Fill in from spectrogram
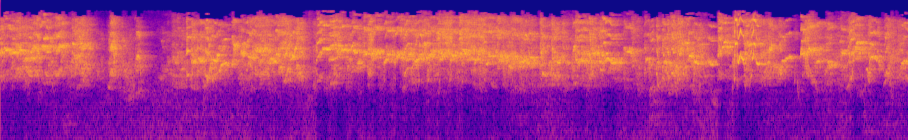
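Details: Pet African lovebirds amid their toys produce a dense, high-pitched wall of chirps and squeaks that runs without a break for nine seconds.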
